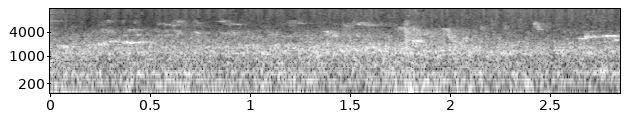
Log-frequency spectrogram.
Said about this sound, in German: Und man hört sogar, wie ein Auto über die Straße fährt.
